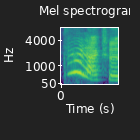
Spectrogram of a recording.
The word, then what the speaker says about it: pterodactyl: time oh yeah pterodactyl pterodactyl isn't hard to say it's spelled weirdly but it is very simple it's just te ignore the P teract to and that's it great why B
